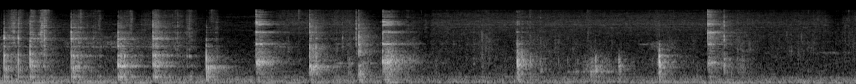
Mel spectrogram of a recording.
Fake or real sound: real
